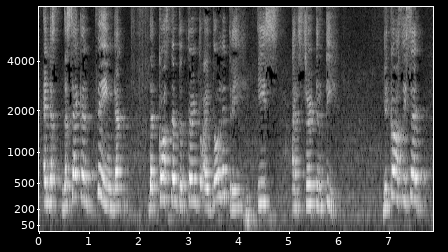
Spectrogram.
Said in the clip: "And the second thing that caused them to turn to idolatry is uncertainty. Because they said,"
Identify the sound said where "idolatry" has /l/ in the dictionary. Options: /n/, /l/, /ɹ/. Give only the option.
/l/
